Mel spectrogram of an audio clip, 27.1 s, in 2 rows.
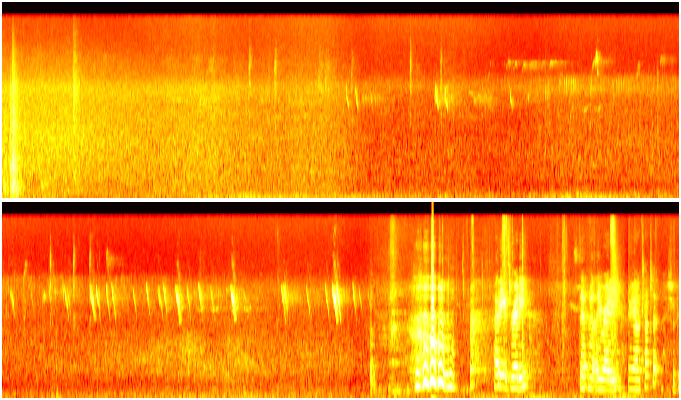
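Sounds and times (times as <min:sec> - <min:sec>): faint outdoor background: 0:00.0 - 0:27.0
small birds chirping: 0:03.3 - 0:22.0, 0:22.6 - 0:27.0.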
